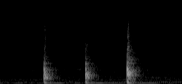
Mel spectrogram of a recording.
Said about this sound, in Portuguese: Até que, em uma silenciosa noite de inverno, ambos escutaram leves batidas na porta.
